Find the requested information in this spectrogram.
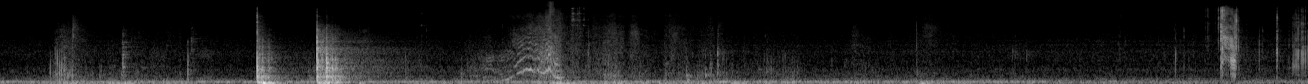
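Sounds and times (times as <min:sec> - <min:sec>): court shoes squeaking on floor: 0:00.4 - 0:07.7
squash ball smacked: 0:02.6 - 0:04.7.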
